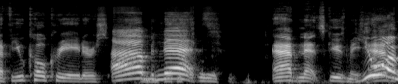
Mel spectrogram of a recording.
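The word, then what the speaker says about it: Abnett: and wrote a good story for that keep abernet on Aquaman yes even even with wait abernet and a few co-creators up next Abnet excuse me you are mispronouncing people's names like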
